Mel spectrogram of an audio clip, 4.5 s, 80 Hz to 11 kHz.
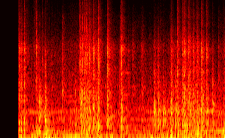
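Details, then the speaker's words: Lagoon 500 catamaran underway, recorded at the rear main beam where the pontoon meets the beam; irregular sharp pops, cracks and creaks as the hull and bulkheads flex under stress. "man you guys hear that this is freaking crazy oh my god this is so nuts it's creaking so bad this is the stress point of the whole boat right here in the back rear main beam"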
